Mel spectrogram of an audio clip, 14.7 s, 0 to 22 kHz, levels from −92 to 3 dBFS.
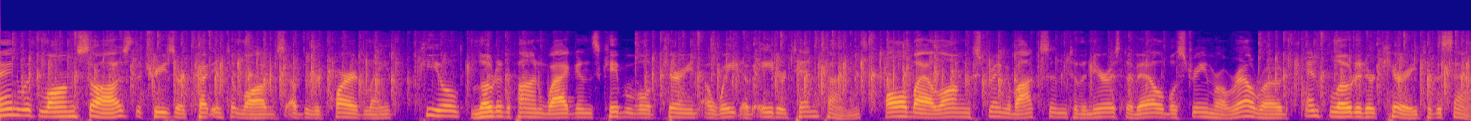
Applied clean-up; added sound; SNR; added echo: none; Applause; 12 dB; none.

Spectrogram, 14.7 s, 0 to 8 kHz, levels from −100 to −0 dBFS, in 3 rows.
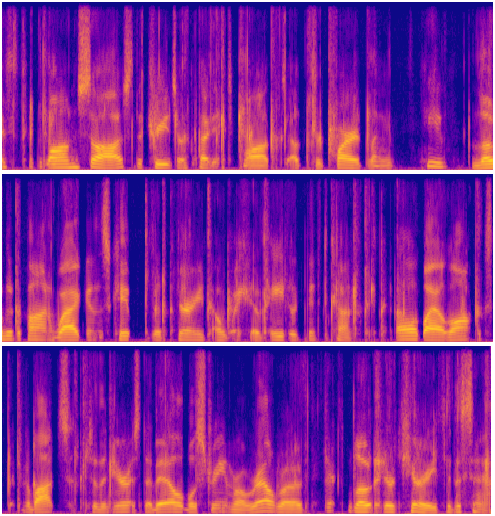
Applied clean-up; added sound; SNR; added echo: neural diffusion model UNIVERSE++.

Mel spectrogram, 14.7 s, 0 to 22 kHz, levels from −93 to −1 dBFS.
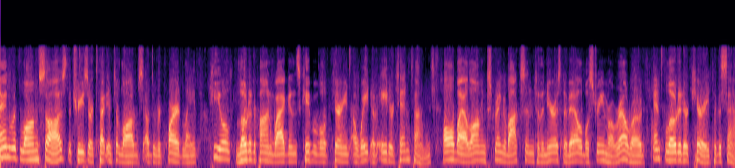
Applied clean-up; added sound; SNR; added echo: neural separator model SepFormer DNS4.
